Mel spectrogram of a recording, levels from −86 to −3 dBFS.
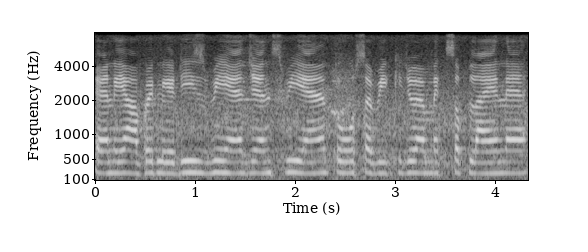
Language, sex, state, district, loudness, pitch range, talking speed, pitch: Hindi, female, Uttar Pradesh, Deoria, -17 LUFS, 220-230 Hz, 235 wpm, 225 Hz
